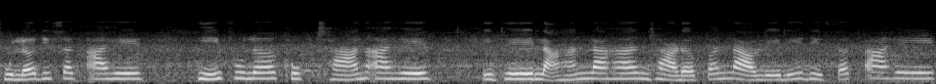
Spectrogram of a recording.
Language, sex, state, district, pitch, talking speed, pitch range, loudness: Marathi, female, Maharashtra, Gondia, 260 Hz, 95 wpm, 235-270 Hz, -14 LUFS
